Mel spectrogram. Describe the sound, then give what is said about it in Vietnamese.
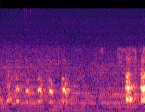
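Dogs bark loudly down the street in a string of short yips and barks with uneven gaps. The last two bursts come out louder than the rest. “Gió nổi lên, ở bên kia tiếng chó sủa râm ran ầm ĩ cả một góc phố.”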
